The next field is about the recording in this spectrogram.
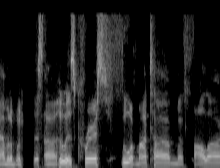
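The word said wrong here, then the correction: Fuamatu-Ma'afala: who is Chris Fuamatu Amaafala?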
